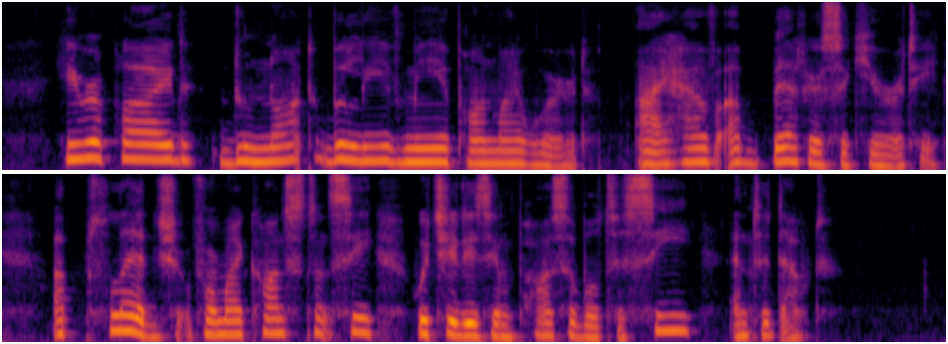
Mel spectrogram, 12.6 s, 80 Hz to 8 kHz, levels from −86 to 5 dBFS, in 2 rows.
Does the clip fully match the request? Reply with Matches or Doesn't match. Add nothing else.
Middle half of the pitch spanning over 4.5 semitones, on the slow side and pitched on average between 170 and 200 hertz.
Doesn't match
